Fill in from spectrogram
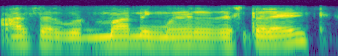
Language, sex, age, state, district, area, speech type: Kannada, male, 18-30, Karnataka, Mandya, rural, conversation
